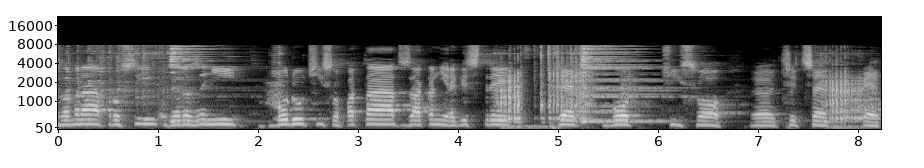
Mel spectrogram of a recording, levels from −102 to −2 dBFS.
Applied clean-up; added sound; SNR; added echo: classical method log-MMSE.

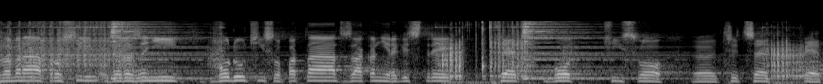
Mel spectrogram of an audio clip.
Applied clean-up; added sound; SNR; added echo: none; Coin (dropping) + Crash cymbal; 3 dB; none.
